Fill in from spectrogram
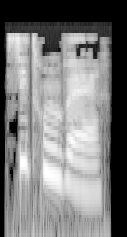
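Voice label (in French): "citron vert", French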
